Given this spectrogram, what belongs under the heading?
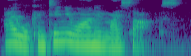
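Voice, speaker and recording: A woman's voice: medium pitch, normal speed, darkish tone, close to an everyday voice. A woman voicing a vain, fussy male royal courtier in a children's storybook, exclaiming and overly polite. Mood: eager, apologetic. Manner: exclaiming, boastful, overpolite.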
